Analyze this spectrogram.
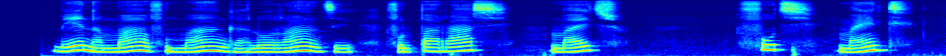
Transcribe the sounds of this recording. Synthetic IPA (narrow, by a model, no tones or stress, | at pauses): menəmavumaŋɡəloɾand͡zi | v̥ulupaɾasi̥ | majt͡su̥ | fut͡si̥ | majnt̪i̥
